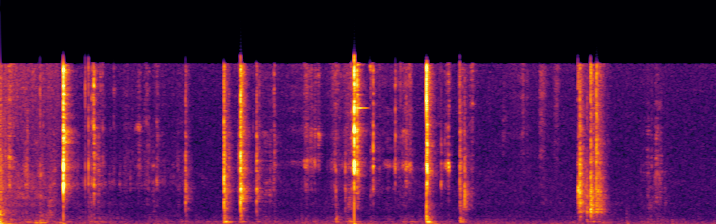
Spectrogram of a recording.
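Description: Small plastic keys click softly as fingers press and fit them.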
